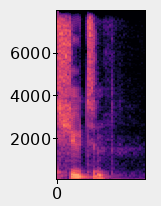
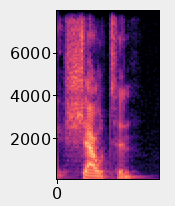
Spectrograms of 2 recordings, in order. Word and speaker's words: Schouten: Here is Shooten. Dumfries. That's a good pass, Shooten. He's in the box. Ball across goal. Excuse me, Schouten. Got to work on the pronunciation, Owen. Schouten.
